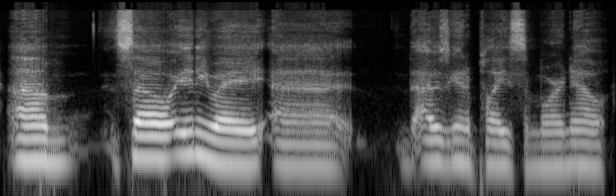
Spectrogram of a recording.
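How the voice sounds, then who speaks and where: Gravelly, mellow-voiced male host. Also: mid-range voice, fairly even intonation, slow, dry recording. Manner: talks to the chat audience, frequent fillers. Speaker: paranormal investigator host. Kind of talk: casual livestream chat.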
